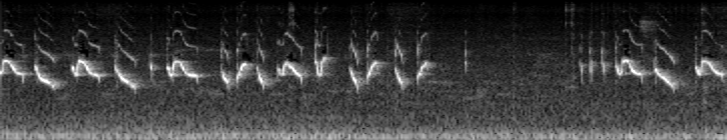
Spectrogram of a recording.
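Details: Horsfield's babbler used as a master song for bird training: a run of repeated hooked whistles sliding downward, a brief pause, then clipped notes and more falling whistles.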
